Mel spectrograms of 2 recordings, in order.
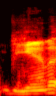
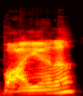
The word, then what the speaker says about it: Vienna: towns uh down south instead of vienna it's viana um and uh uh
